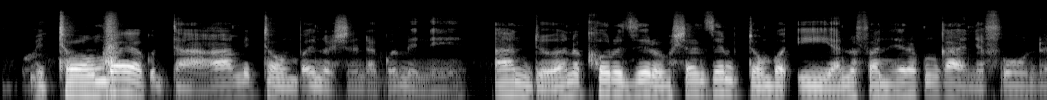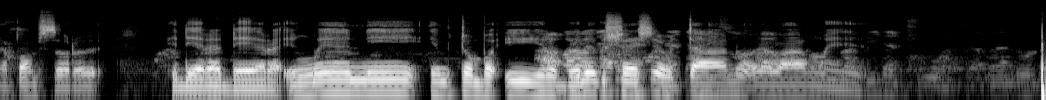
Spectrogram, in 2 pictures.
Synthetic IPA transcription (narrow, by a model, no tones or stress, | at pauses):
mitʰo̞mbo̞jekudʱaɦamito̞mbo̞ino̞ʃandaɡʱwomini | antʰuano̞kʰuɾud͡zirwaku̥ʃanziamito̞mbo̞ʔijiano̞fanirakuŋɡane̞fundojepamuso̞ɾo̞ | jeɗe̞ɾaɗe̞ɾa̰ʔimwenijemito̞mbo̞ʔijiːno̞ɡʱoɾekuʃaiʃeɦutano̞weʋaːmwe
